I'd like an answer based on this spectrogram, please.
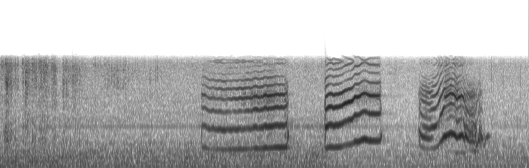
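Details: Chocolate dapple long-haired dachshund, a male puppy at a kennel, gives three clear tonal whines, each under a second; the first is level, the second starts high and falls, and the third wavers, over a low hiss.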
